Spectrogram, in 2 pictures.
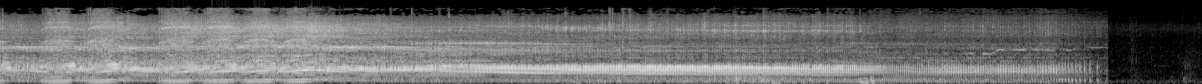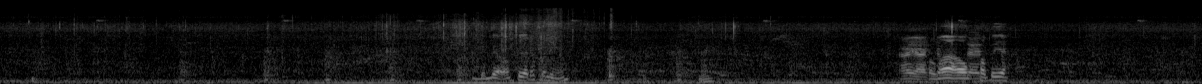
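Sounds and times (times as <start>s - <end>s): petrol saw engine cutting log: 0.0s - 11.1s.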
